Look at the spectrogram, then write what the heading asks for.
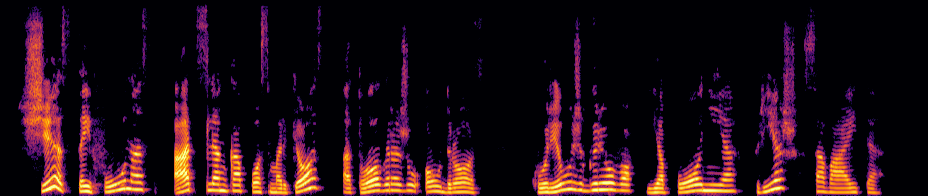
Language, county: Lithuanian, Šiauliai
